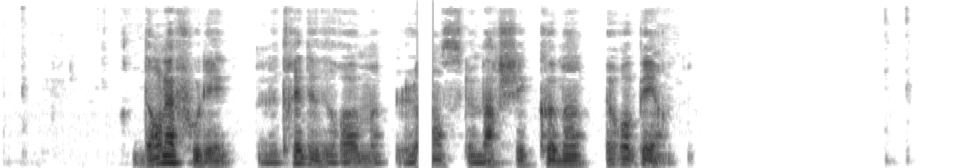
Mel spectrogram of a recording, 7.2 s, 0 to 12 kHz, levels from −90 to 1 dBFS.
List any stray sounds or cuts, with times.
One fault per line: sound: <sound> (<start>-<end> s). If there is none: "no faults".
sound: dropout (3.1-3.3 s)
